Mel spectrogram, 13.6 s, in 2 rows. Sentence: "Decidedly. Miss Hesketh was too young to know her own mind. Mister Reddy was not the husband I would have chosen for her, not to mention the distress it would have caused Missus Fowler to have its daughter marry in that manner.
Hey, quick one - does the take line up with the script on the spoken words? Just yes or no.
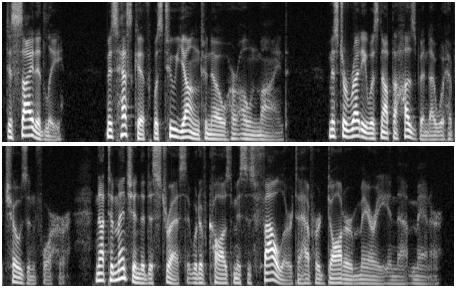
no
